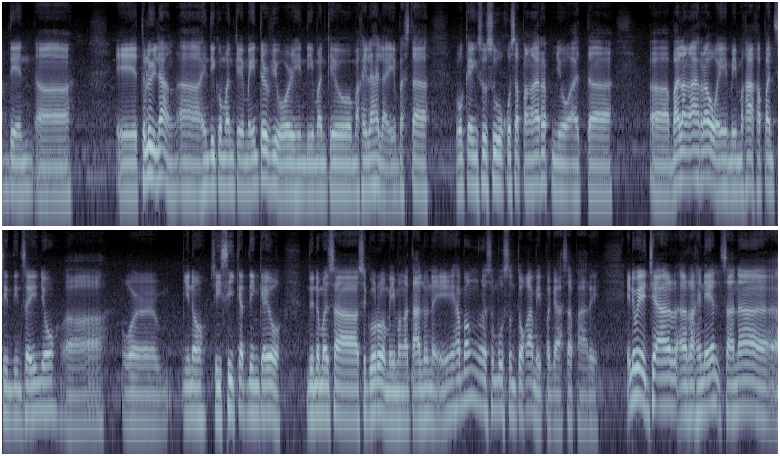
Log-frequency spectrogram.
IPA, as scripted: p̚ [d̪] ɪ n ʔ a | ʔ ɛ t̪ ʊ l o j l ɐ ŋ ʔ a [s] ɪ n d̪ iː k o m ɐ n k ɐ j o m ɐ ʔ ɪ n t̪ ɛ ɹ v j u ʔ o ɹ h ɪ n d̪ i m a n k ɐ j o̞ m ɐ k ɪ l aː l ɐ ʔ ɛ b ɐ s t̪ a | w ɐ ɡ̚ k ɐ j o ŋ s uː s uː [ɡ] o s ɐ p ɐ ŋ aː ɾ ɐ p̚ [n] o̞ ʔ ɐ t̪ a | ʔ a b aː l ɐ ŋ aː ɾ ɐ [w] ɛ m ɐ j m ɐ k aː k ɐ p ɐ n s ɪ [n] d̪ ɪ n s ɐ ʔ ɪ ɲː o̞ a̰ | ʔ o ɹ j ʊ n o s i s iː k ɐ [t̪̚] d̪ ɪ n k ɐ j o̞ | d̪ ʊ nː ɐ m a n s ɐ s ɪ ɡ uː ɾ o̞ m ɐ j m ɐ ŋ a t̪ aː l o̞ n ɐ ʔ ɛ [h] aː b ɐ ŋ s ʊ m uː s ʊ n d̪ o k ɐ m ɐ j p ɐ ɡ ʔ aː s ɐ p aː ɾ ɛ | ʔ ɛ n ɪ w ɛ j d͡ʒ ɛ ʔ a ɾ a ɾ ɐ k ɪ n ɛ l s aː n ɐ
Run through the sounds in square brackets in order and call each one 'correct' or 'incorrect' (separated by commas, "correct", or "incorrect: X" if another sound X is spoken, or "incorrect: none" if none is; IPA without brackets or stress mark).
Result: correct, incorrect: h, incorrect: k, incorrect: ɲ, correct, correct, correct, correct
